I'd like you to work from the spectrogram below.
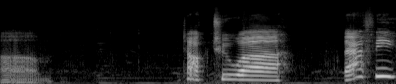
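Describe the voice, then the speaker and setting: With faint music in the background, a man uses a put-on character voice at a fairly slow pace. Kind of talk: comic character voice. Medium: actual play. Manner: hesitant, stammering, fussy.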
